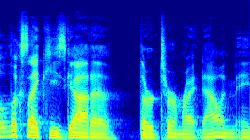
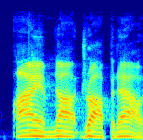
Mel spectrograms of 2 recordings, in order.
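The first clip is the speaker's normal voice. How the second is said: loud, mad, play-acted angry voice; 4 semitones higher, 10 dB louder than usual. Retell what Joe Biden told his campaign staff on a phone call, imitating Joe Biden's mad voice. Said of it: "in his mad voice".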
